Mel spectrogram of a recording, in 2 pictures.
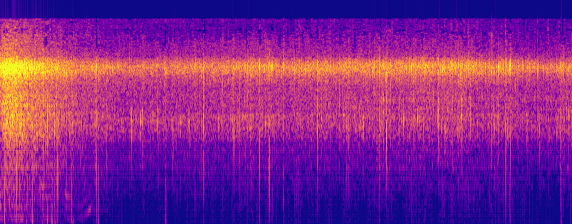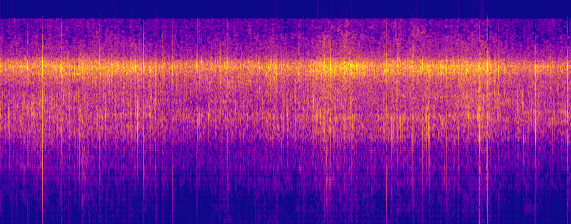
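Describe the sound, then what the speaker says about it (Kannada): Mustard seeds, chana dal, urad dal and cumin crackling in hot oil in a pan: a steady close sizzle dotted with sharp, irregular pops throughout, with no talk. "ಸಾಸಿವೆ ಕಡಲೆಬೇಳೆ ಉದ್ದಿನಬೇಳೆ ಜೀರಿಗೆ ಹಾಕ್ತಾಯಿದ್ದೀನಿ ಇದೆಲ್ಲ ಸ್ವಲ್ಪ ಚಟಪಟ ಅಂತ ಸಿಡಿಲಿ"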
